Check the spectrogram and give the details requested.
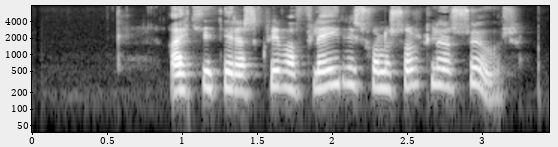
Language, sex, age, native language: Icelandic, female, 40-49, Icelandic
